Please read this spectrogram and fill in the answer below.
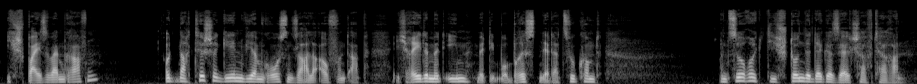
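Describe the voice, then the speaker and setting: A man's voice: mid-range voice, lively intonation, fairly quick, gravelly, darkish tone, dry recording, studio quality. An actor playing a passionate, melancholy young man in love, speaking earnest literary German radio drama lines. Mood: bitter, agitated. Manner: earnest, literary, brooding, emotional.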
